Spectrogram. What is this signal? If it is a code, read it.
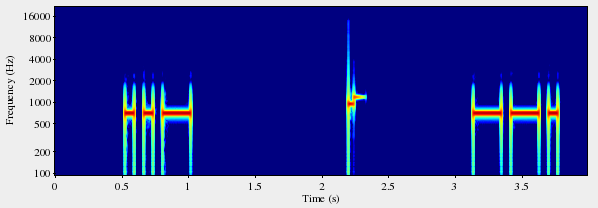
Morse code, heard as a keyed tone, about 17 wpm, 700 Hz. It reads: U G
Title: Single Letters 17wpm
